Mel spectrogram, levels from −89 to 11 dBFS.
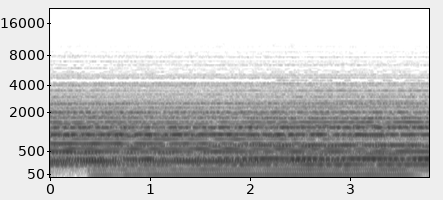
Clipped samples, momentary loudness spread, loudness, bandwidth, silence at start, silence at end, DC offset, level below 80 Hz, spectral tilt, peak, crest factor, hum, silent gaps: under 0.1%; 2 LU; -18 LUFS; 5.4 kHz; 0 s; 0 s; under 0.1%; -36 dBFS; -8.5 dB/octave; -8 dBFS; 10 dB; none; none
